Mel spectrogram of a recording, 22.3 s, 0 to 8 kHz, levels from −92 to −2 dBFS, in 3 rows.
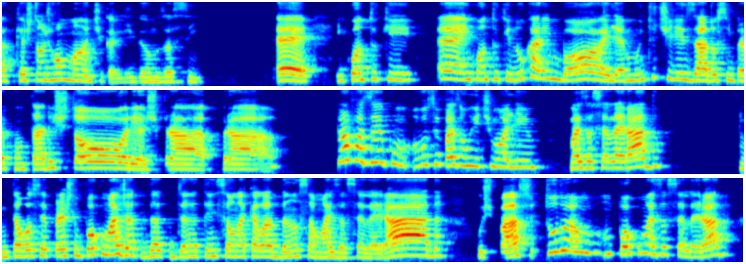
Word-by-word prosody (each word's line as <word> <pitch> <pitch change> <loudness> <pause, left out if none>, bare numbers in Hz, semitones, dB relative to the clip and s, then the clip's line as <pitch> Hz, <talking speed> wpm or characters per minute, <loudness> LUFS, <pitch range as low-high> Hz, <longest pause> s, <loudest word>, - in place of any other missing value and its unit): a - - -8
questões 215 +2 -7
românticas, 205 - -6
digamos 160 +1 -11
assim. 165 -2 -10 0.7
É, 320 -2 +6 0.2
enquanto 225 +5 -5
que 230 -3 -10
é, 270 -2 +3
enquanto 245 0 -6
que 245 -1 -10
no 250 +5 -9
Carimbó, 250 -3 0
ele 200 -2 -2
é 195 - -2
muito 225 +9 -9
utilizado, 240 -9 0
assim, 210 +1 -7
para 195 -2 -3
contar 190 0 -5
histórias, 215 -6 0
para 185 -1 +1 0.2
para 185 +5 -1 0.6
para - - +3
fazer 430 -2 -2
com 355 -6 -9
você 335 +2 -8
faz 310 -1 0
um 305 -1 -3
ritmo, 285 -1 -6
ali, 250 -1 -5 0.4
mais 225 +2 +1
acelerado. 230 +5 +2 0.8
Então 195 +2 -3
você 220 +2 -3
presta 230 +2 -2
um 225 - -7
pouco 245 +5 0
mais 270 +2 +5
de 245 - +1
a - - -2
da 215 -2 -5
de 195 -3 -10
atenção 205 +2 -6
naquela 200 0 0
dança 195 +1 -5
mais 180 0 -4
acelerada, 230 +9 +7 0.3
o - - -11
espaço, 185 0 +3
tudo 365 +5 -2
é - - +1
u 335 -2 -6
um 300 - -7
pouco 295 +1 -2
mais 285 -4 -3
acelerado. 260 -1 -1
225 Hz, 155 wpm, -22 LUFS, 195-260 Hz, 0.8 s, acelerada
